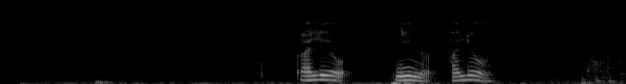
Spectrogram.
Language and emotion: Russian, neutral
